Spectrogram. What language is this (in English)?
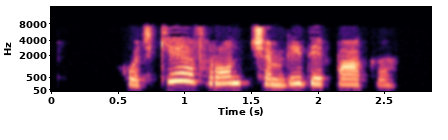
Western Mari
